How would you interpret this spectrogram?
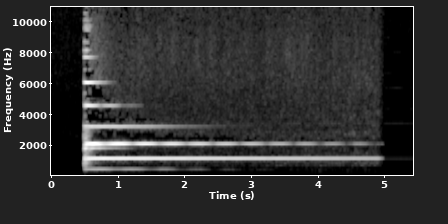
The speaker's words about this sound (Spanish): Para comenzar el ejercicio, escucha el sonido del gong hasta diluirse en el silencio.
